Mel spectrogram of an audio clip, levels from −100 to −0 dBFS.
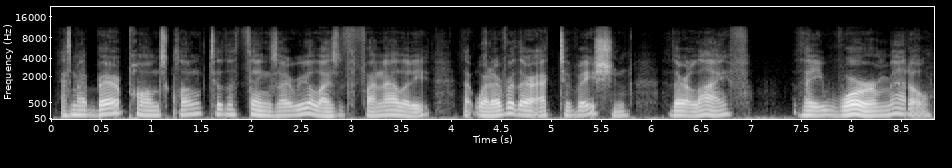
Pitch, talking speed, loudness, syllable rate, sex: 130 Hz, 145 wpm, -19 LUFS, 4.4 syllables/s, male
